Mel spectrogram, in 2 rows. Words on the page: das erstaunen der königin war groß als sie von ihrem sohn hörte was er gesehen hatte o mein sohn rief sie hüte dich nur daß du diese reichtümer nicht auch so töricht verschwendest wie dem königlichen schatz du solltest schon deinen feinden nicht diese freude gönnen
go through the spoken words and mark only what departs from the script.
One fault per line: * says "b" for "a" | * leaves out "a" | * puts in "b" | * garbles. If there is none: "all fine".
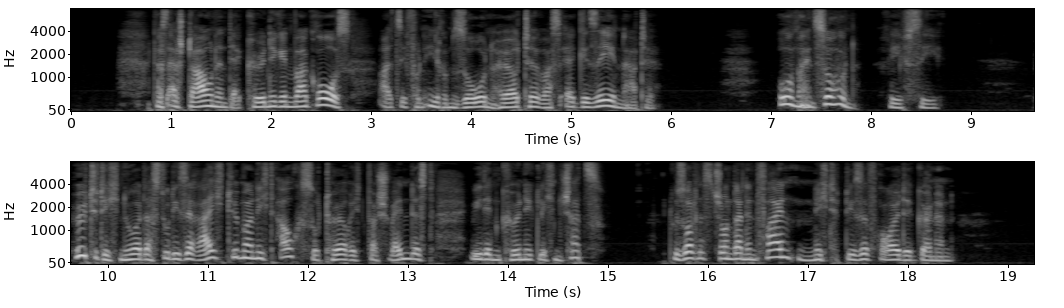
* says "den" for "dem"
